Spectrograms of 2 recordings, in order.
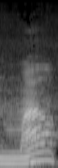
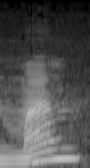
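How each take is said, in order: First: The word ends in an l sound. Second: The word ends in an ng sound. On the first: "bukan mal" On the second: "bukan mang"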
